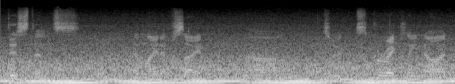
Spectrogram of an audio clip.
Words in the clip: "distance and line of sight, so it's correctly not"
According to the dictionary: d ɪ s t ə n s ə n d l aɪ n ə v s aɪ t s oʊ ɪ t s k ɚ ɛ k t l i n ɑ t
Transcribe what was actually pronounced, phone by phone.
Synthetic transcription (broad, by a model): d ɪ s t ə n s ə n l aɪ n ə p s aɪ t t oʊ ɪ t s k ɚ ɛ k t l i n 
